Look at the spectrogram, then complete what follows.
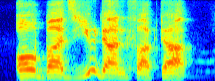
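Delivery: put-on smug, self-satisfied gloating jeer. Playing a character who smirks at goblins: smirking taunt in character. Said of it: "Traven smirks and says in Goblin".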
